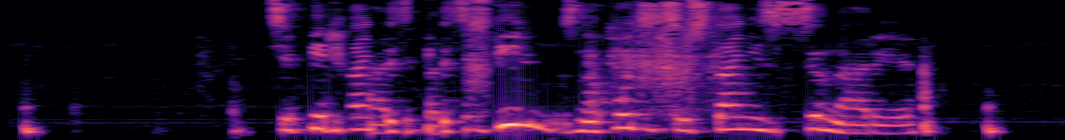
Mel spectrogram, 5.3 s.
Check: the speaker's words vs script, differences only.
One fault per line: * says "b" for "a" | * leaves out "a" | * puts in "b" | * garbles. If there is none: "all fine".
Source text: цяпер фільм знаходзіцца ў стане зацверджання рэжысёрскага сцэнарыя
* garbles
* leaves out "зацверджання рэжысёрскага"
